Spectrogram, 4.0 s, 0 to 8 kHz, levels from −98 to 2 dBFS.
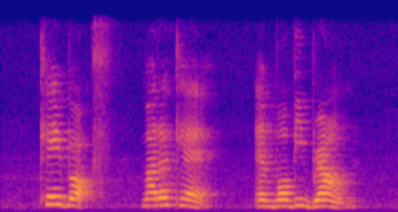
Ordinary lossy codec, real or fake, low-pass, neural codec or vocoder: none; real; 7.2 kHz; none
